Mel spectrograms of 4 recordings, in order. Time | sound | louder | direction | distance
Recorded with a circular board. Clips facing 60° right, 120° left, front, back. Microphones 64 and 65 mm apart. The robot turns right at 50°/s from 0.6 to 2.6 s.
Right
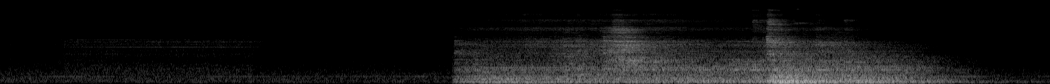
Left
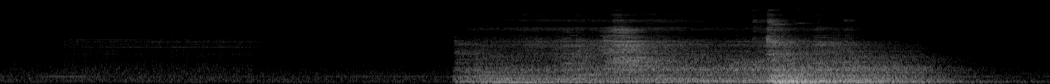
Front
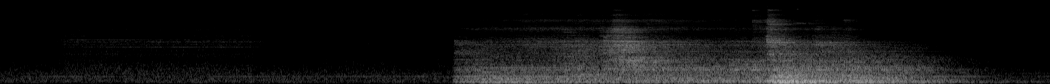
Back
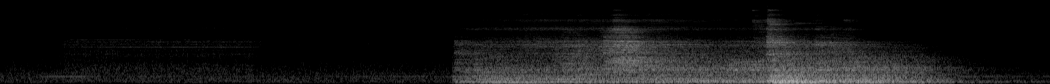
4.5 | a sliding door | right 1 dB, front 1 dB | 130° right | 0.9 m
